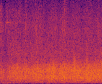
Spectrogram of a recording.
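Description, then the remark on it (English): A steady burst of crowd applause, many hands clapping at once in a dense, even wash of sound that stays loud for about two seconds with no voices over it. “Kristen, can we get some applause”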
